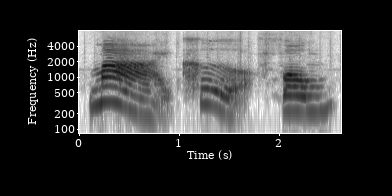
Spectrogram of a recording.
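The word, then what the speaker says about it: 麦克风: Okay, this one is ke e ke my ke. The last one is fu eng feng my ke feng.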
